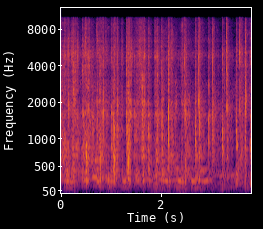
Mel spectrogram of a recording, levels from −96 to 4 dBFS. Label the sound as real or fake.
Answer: fake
